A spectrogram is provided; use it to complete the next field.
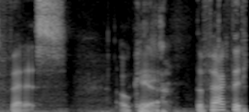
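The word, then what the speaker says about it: Fettes: Fede. Uh, it's Donald Fetis. Fetis.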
